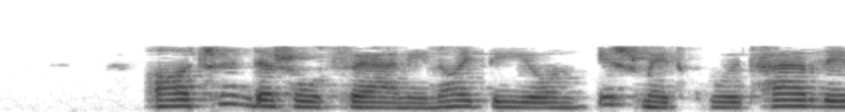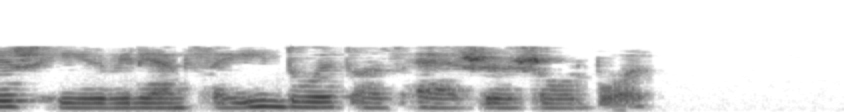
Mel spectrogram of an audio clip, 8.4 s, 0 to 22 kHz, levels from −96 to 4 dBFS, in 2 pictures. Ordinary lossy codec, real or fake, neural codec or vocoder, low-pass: AAC, 16 kbps; real; none; 7.2 kHz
